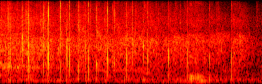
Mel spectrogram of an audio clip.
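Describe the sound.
An audience at a festival industry panel applauds with many distinct, scattered claps over a low murmur of the crowd. The clapping stays moderate and fairly steady throughout.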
